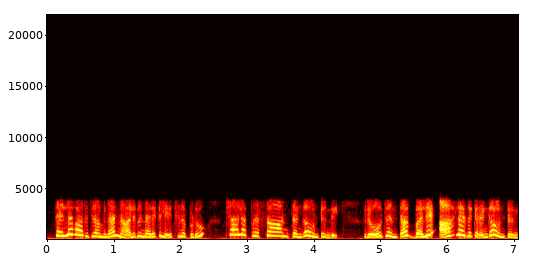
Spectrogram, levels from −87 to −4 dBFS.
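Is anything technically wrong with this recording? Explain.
Yes. Throughout the speech there is GSM full-rate codec damage, plainly audible. The codec models the vocal tract as a filter and drives it with a coarse train of regularly spaced excitation pulses, discarding two of every three excitation samples. The result is a buzzy, gravelly roughness layered onto the voice, with nothing above 4 kHz. Simple telephone band-limiting would sound muffled but smooth; here the grainy buzz is what gives it away, and it fits a 13 kbps GSM stream.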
